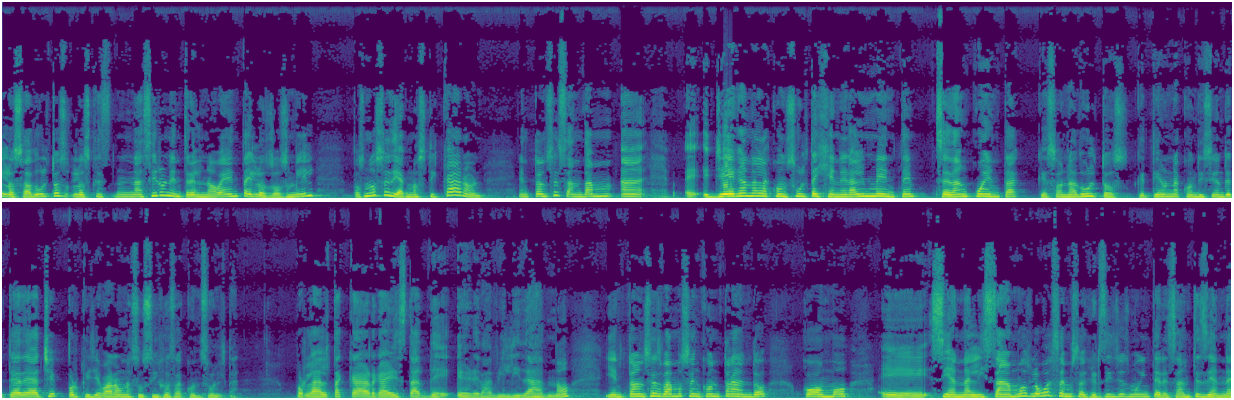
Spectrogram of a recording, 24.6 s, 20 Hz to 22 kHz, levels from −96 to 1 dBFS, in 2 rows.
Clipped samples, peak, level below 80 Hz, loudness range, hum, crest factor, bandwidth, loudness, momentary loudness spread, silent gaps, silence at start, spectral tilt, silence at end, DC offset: under 0.1%; 0 dBFS; -42 dBFS; 5 LU; none; 14 dB; over 20 kHz; -15 LUFS; 8 LU; none; 0 s; -6 dB/octave; 0 s; under 0.1%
